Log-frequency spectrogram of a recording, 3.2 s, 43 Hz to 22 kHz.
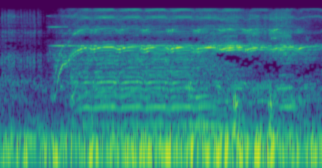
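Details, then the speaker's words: HobbyZone Sport Cub S 2 RTF RC plane in flight at about 50% throttle: thin electric motor whine rises, then wavers and dips unevenly instead of holding pitch; the flight battery is run down after about 8 minutes. "Hear how it's sputtering? Yeah, it's dead."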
